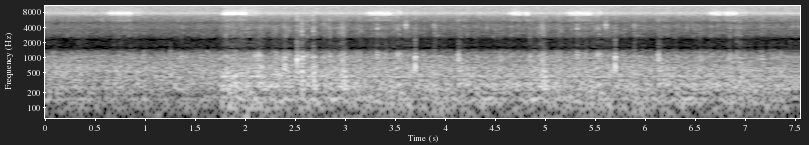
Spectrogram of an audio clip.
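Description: Rain pattering during a night thunderstorm, with scattered drop ticks over a steady hiss. It gets louder about two seconds in.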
